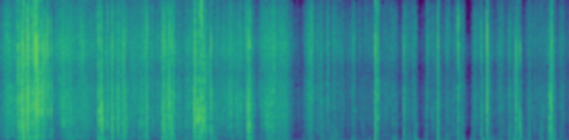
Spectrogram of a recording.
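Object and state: Plastic bubble wrap being popped.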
